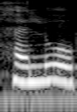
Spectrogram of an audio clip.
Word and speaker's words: hello: और इसमें जो 2 L रहते हैं, इसमें जो सेकंड वाला एक L है उसको हम साइलेंट करते हैं, इसलिए हम इसको हेलो पढ़ते हैं।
